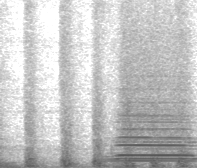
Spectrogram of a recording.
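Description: A train runs on rails in the Train Fever transport-management video game, with three rhythmic chugging pulses followed by a sustained steam whistle, loud and close with no talk.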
